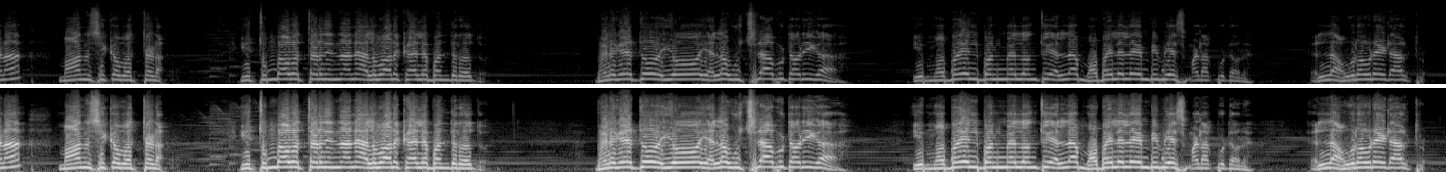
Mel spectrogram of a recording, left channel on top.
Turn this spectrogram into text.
ಮಾನಸಿಕ ಒತ್ತಡ. ಈ ತುಂಬ ಒತ್ತಡದಿಂದಾನೇ ಹಲವಾರು ಕಾಯಿಲೆ ಬಂದಿರೋದು. ಬೆಳಗ್ಗೆದ್ದು ಅಯ್ಯೋ ಎಲ್ಲ ಹುಚ್ಚರಾಗ್ಬಿಟ್ಟವ್ರು. ಈಗ ಈ ಮೊಬೈಲ್ ಬಂದ ಮೇಲಂತೂ ಎಲ್ಲ ಮೊಬೈಲಲ್ಲೇ MBBS ಮಾಡಾಕ್ಬಿಟ್ಟವ್ರೆ. ಎಲ್ಲ ಅವರವರೇ ಡಾಕ್ಟ್ರು.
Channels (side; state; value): left; quieter; 20.0 dB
